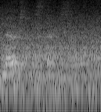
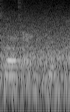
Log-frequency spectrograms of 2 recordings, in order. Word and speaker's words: Noether: Note. It's a joke because her name is pronounced Noether in German.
